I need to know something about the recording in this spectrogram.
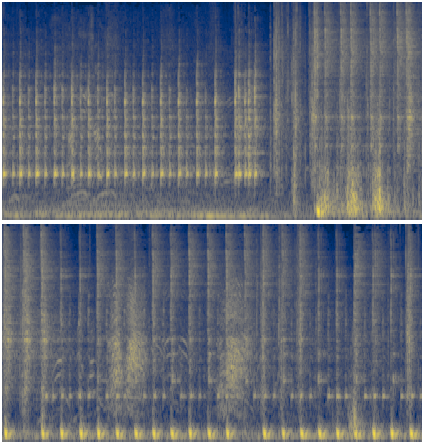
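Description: Samoan group dance music: a fast, even roll on wooden percussion, then about four seconds in a steady rhythm of deep thumps and sharp claps and slaps from the seated dancers. Voices chant or call out over it near the middle.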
